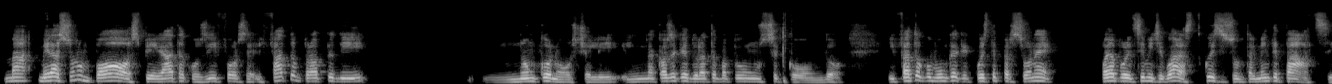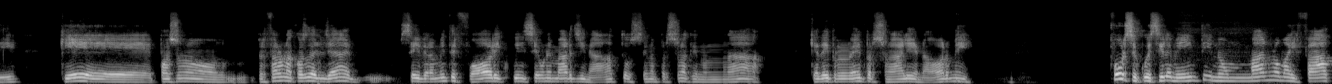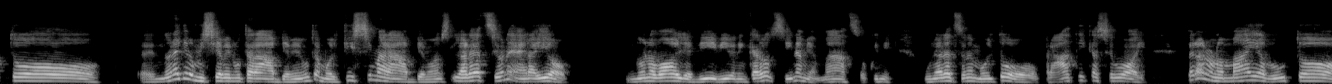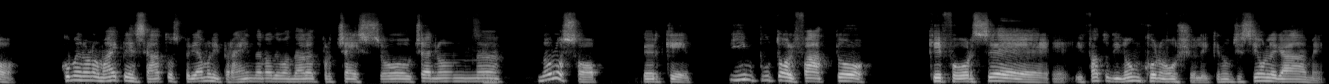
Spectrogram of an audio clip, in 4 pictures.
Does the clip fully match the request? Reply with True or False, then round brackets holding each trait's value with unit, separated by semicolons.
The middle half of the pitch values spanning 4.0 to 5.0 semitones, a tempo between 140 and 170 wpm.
True (4.3 semitones; 165 wpm)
